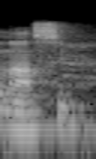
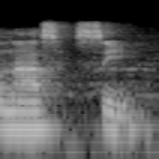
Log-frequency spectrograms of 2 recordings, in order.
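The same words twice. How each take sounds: First: The s and c merge into one s sound. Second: The s and c are pronounced as two sounds. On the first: The speaker calls it right. "você fala nasce, como se o S C tivesse som de S" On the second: The speaker calls it wrong. "Você não fala nasce"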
